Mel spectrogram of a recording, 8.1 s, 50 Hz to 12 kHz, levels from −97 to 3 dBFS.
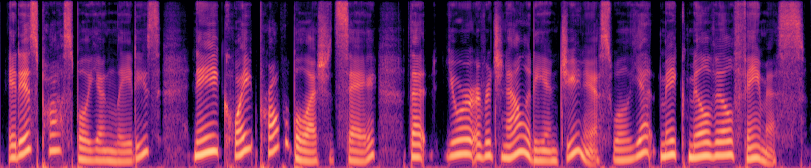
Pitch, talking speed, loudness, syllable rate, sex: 210 Hz, 140 wpm, -17 LUFS, 5.1 syllables/s, female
